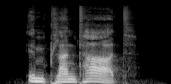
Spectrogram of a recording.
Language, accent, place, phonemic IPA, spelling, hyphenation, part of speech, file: German, Germany, Berlin, /ɪmplanˈtaːt/, Implantat, Im‧plan‧tat, noun, De-Implantat.ogg
- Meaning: implant (anything surgically implanted in the body)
